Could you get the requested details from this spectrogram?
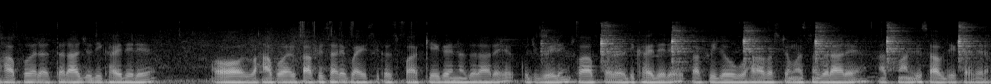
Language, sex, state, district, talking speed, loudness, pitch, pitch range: Hindi, male, Maharashtra, Pune, 255 wpm, -26 LUFS, 95 Hz, 95-100 Hz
